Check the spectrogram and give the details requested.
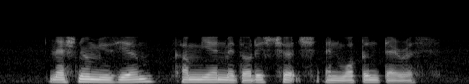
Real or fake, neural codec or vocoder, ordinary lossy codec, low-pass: real; none; none; 3.6 kHz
